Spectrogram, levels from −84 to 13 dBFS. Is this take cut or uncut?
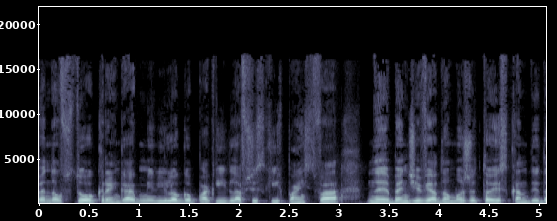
cut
